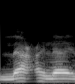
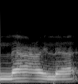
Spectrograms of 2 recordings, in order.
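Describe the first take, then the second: The two takes are said the same way.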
